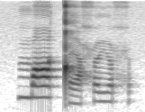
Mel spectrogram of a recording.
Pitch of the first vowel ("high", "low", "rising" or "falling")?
high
